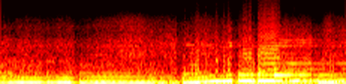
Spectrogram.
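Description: Electric bass guitar played with the fingers: held low notes, then a slide up to a higher note about halfway through, with a sharp click near the end.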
